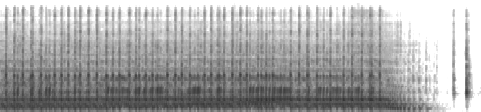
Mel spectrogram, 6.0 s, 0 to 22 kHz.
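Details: Vintage 064 chainsaw, rebuilt (ported, new piston, new clutch) with a new carburetor replacing a bad one whose low jet wouldn't tune; warmed up, low jet now tunes over 3/4 turn. Loud steady buzz drops cleanly and quickly back to a consistent idle.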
